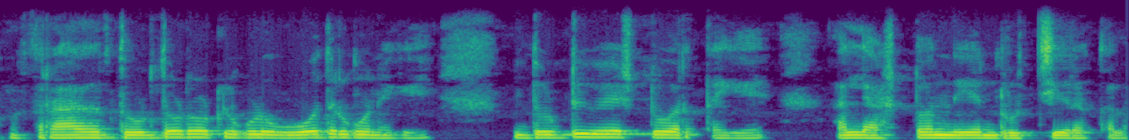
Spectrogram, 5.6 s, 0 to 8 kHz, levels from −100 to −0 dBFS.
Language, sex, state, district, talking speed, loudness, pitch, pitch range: Kannada, female, Karnataka, Bellary, 170 wpm, -14 LUFS, 160 Hz, 150-170 Hz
